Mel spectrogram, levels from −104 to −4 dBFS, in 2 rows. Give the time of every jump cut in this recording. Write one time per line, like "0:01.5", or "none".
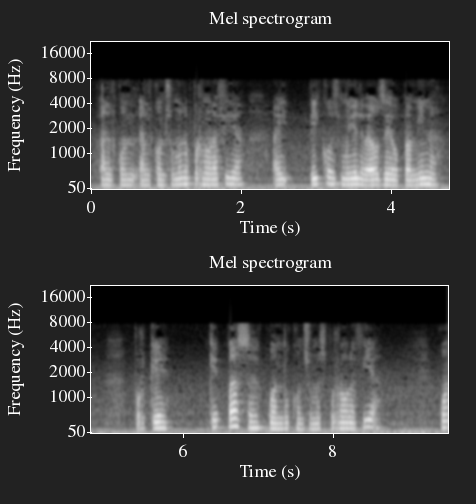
0:06.3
